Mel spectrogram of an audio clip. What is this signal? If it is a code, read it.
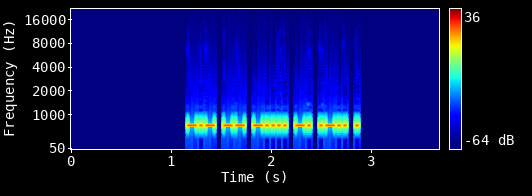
Morse code, heard as a keyed tone, about 40 wpm, 700 Hz. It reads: KM6NLE
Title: USA Call Signs - 6 Characters - Repeated 3x - 40wpm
